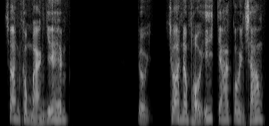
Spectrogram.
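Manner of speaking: high-pitched, anxious wife pleading; frantic worried questioning, pitched high; panicked wife. Acted.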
